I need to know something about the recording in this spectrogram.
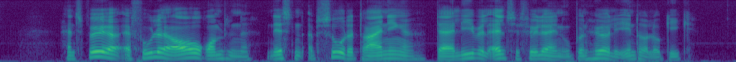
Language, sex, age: Danish, male, 34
